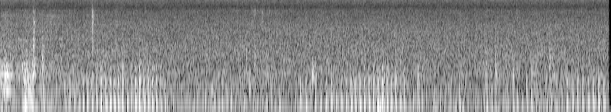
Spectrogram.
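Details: Continuous low purring from a pet cat, rapid soft pulsing rumble lasting the whole stretch, with faint ticks and a few scattered clicks over it.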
